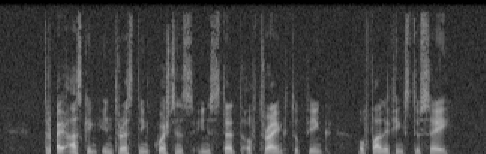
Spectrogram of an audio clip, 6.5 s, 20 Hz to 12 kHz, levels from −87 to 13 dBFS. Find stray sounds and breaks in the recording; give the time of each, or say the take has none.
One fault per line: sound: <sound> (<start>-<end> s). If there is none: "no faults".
sound: dropout (0.7-0.8 s)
